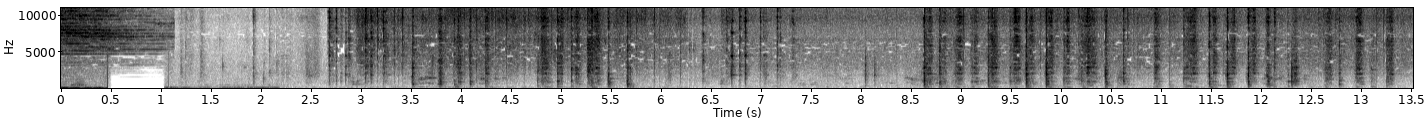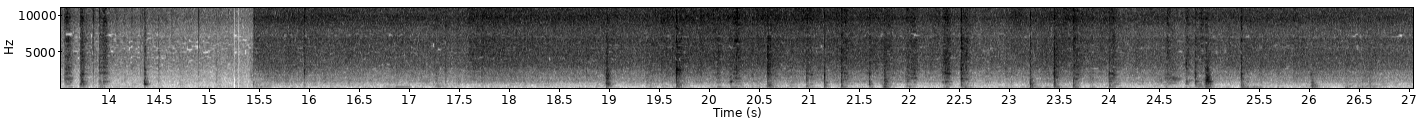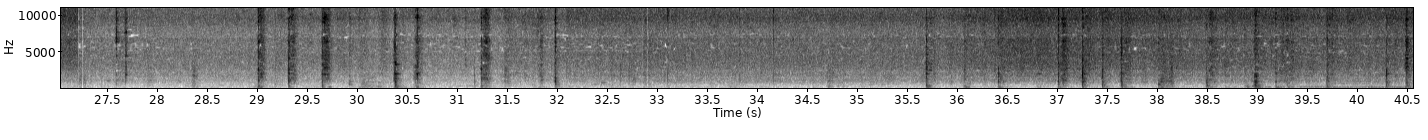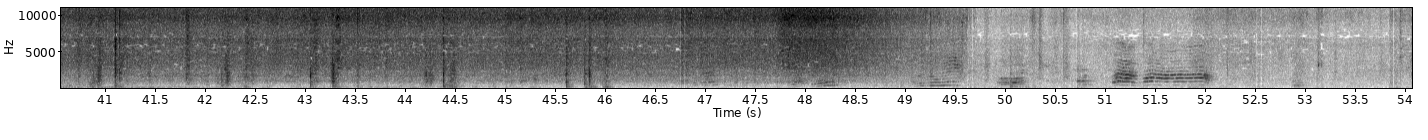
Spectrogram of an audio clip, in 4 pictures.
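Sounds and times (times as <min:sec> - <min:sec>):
metal spatula clicking and scraping: 0:02.7 - 0:07.4, 0:08.6 - 0:14.6, 0:19.6 - 0:25.5, 0:27.6 - 0:27.8, 0:29.0 - 0:32.1, 0:35.7 - 0:44.7
food sizzling in oil: 0:02.7 - 0:49.6.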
